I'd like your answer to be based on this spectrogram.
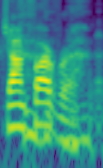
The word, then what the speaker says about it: Favreau: John Favre? How are you saying? – John Favreau.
